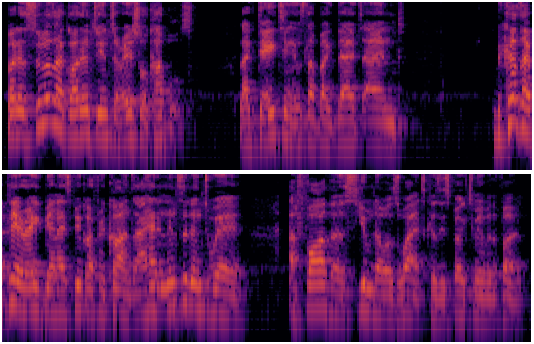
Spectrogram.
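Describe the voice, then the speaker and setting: A man's voice: on the high side, quick pace, fairly bright tone. A young South African man telling a personal story in a casual, slangy way. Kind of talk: documentary interview, telling a story.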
